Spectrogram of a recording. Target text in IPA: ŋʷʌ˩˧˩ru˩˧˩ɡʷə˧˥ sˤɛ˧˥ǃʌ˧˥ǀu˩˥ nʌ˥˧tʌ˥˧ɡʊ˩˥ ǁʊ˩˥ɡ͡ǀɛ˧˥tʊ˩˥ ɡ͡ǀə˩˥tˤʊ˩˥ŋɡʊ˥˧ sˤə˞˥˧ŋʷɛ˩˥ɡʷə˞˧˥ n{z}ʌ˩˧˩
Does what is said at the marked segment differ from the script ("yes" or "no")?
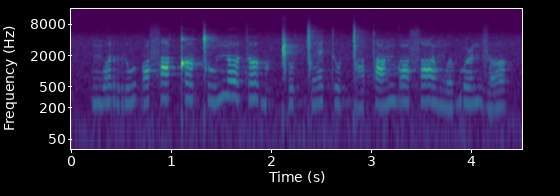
no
